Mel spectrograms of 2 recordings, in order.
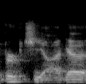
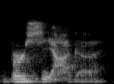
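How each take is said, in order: First: The name is said as if it were Italian. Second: The name is said the Basque way. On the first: The speaker calls it wrong. "as if it's Italian" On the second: The speaker calls it right. "It's a Basque name"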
